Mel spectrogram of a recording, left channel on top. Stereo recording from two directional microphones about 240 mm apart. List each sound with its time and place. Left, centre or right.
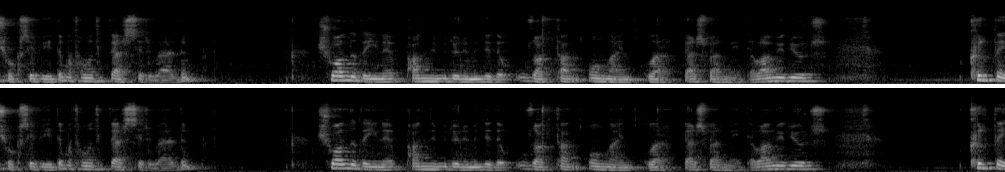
0.0 s speech: centre
2.9 s speech: centre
